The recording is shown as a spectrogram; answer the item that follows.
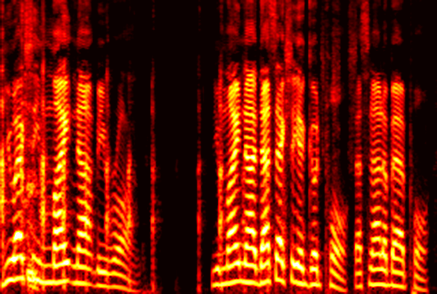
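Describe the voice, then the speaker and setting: A man's voice: fairly high pitch, normal speed, sharp tone, no echo, studio quality. A man co-hosting a podcast in casual banter, informal and repeating phrases for emphasis. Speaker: podcast co-host.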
